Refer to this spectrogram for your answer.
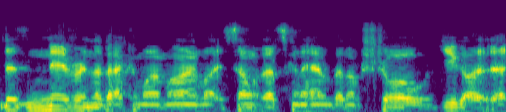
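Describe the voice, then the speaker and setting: Over noticeable background noise, a man with an Australian accent talks very fast in a fairly low, monotone, flat voice. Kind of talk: casual chat.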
